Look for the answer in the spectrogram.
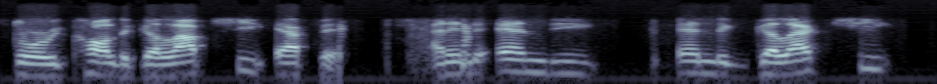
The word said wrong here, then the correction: Gilgamesh: no, let me say it properly. – Yeah, Gilgamesh.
